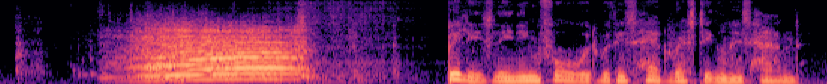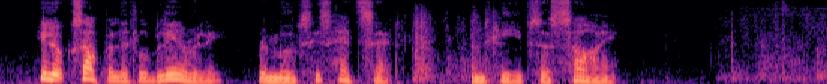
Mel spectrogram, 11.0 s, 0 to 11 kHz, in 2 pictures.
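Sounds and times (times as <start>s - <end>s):
cow mooing beside a tropical runway: 0.6s - 2.2s
speech: 3.0s - 9.7s.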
